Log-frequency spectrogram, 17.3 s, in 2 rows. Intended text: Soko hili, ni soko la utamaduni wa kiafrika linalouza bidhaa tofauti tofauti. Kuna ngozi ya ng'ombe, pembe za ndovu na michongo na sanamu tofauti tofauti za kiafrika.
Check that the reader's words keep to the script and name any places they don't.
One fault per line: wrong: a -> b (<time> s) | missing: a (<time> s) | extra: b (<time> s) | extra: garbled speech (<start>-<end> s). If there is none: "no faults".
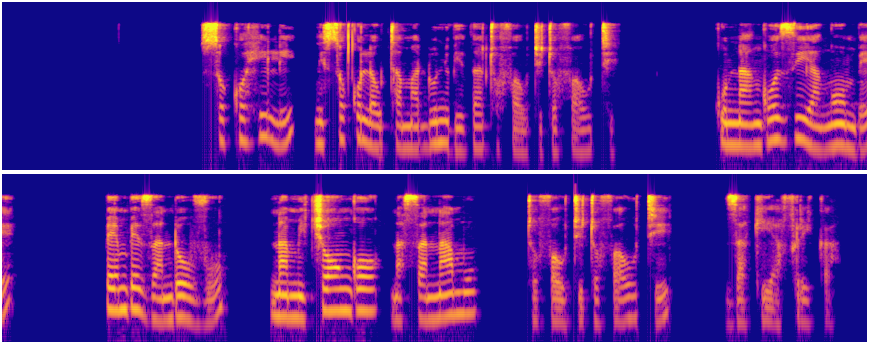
missing: wa kiafrika linalouza (4.5 s)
